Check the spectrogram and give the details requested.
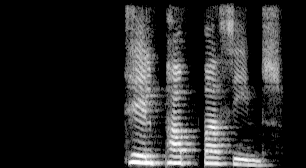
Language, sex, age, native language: Icelandic, female, 8, Icelandic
